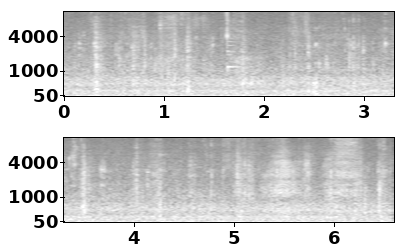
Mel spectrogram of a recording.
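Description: A person chewing a mouthful of sandwich, close to the microphone: soft, wet chewing dotted with small crackles.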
